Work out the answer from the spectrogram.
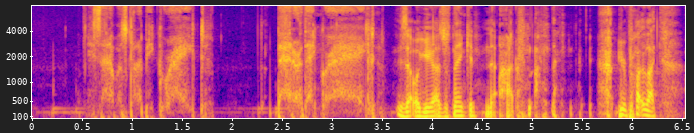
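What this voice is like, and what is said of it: Whispering. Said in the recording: “why is he whispering? I don't know. I don't know why I'm whispering either.”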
